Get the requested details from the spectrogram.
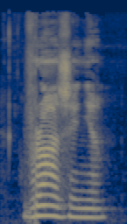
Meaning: impression (overall effect of something)
- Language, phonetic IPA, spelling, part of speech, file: Ukrainian, [ˈwraʒenʲːɐ], враження, noun, Uk-враження.ogg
